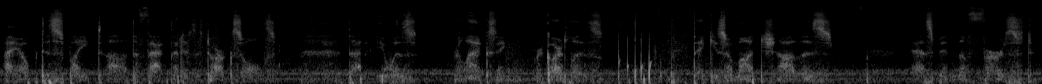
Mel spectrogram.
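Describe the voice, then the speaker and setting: A man whispers his way through live video game commentary in an ASMR style. His delivery stays hushed and soothing, with casual, unscripted phrasing throughout. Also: unhurried. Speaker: game livestreamer.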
